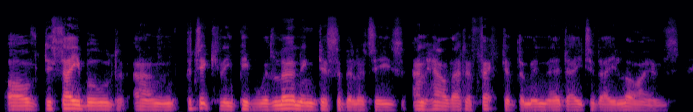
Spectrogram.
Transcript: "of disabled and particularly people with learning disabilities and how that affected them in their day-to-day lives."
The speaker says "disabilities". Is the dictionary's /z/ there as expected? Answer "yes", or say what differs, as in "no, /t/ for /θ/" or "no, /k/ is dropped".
yes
